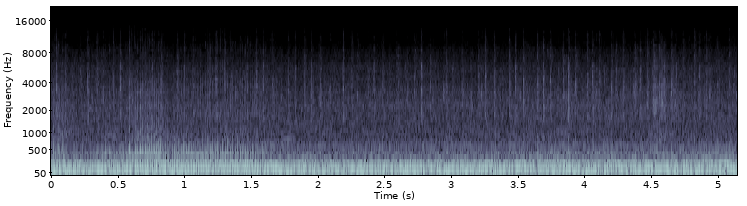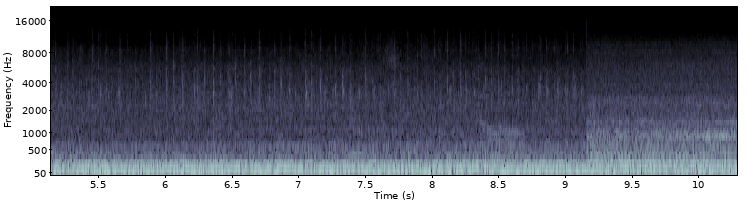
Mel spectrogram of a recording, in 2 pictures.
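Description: Motorcycle engines idle and rumble nearby.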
